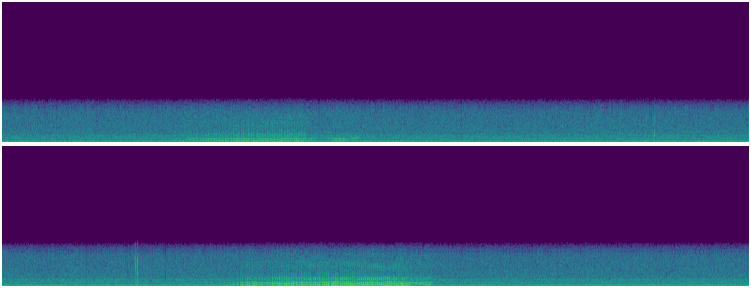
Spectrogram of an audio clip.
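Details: Cavalier King Charles Spaniel sleeping with head on a printer, snoring: low rumbling snoring breaths, two long snores over fifteen seconds against steady background hum.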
